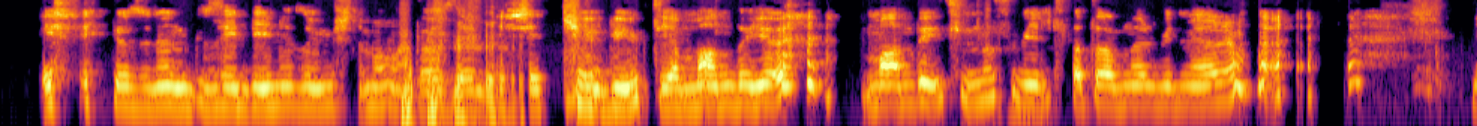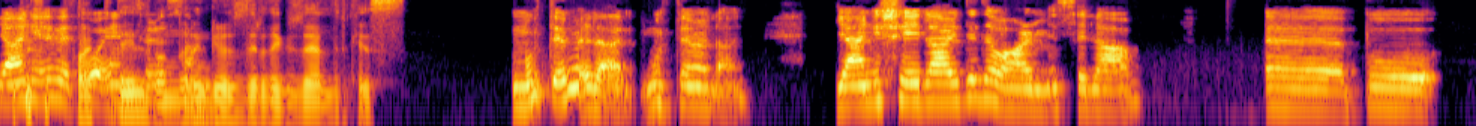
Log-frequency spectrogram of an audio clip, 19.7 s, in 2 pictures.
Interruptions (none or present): present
